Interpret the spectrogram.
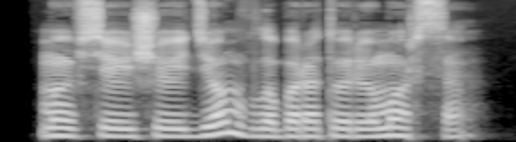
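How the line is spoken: Grumbling. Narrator (Russian): проворчал он

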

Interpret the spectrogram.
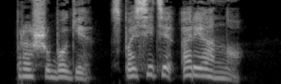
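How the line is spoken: Husband whispering. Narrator (Russian): шепот мужа

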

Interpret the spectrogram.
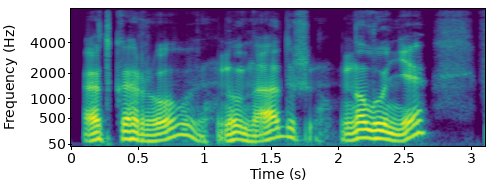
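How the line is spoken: Snorting. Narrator (Russian): фыркнул Сэм Брустер

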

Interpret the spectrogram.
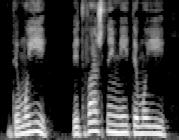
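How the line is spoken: Cry out. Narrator (Ukrainian): скрикнув Генріх

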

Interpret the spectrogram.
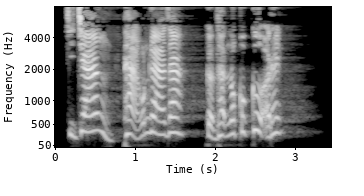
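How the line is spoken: Shouting. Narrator (Vietnamese): Vũ hét lên

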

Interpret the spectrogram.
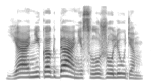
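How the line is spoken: Growl. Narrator (Russian): прорычал Эрту

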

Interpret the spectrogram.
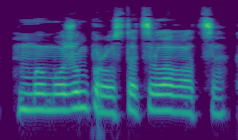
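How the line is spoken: Lion smirking. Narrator (Russian): хмыкнул лев

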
